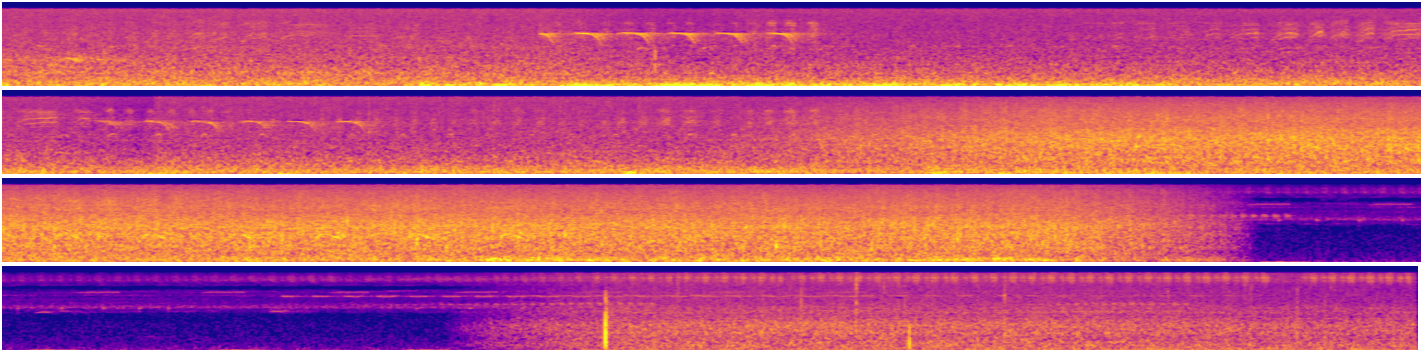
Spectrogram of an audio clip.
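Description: Outdoor nature ambience: a steady hiss with two short runs of bird chirps in the first few seconds. The hiss swells louder for several seconds, drops almost to quiet for a few seconds, then returns.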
